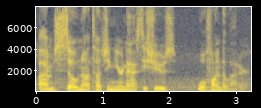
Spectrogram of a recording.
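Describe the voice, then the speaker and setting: A man's voice: lowish voice, steady tone, moderate pace, fairly bright tone, close to an everyday voice. A man playing a wry, laid-back young twin brother in a video game, with an American accent and naturalistic delivery. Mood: focused, teasing. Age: young adult. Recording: game audio with background noise.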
